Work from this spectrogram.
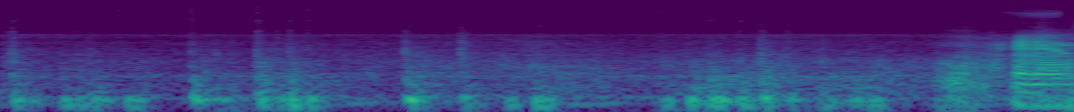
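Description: A computer keyboard is typed on in short irregular bursts of clicking keys, fairly close, with a louder clatter near the end.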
